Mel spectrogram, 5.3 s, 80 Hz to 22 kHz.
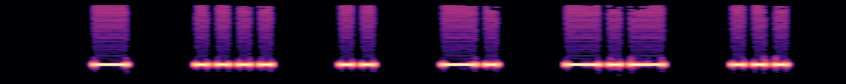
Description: Morse code, heard as a keyed tone, about 18 wpm, spaced as for 12 wpm, 1000 Hz. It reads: THINKS
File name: qotdfiles / 12wpm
